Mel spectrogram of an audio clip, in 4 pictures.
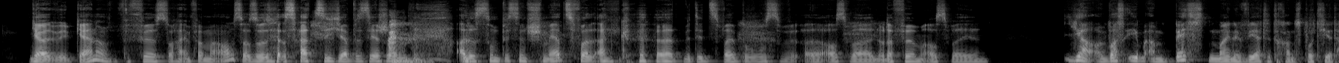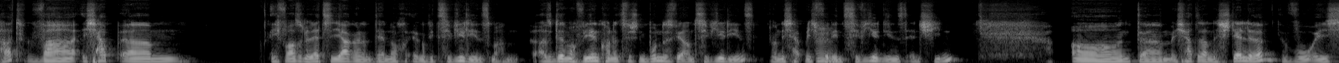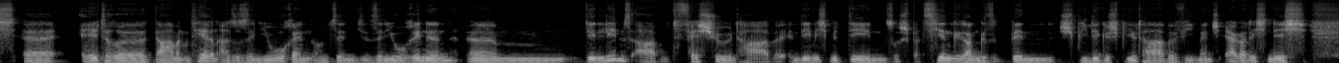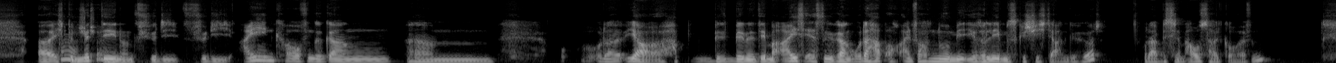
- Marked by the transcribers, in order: tapping; laughing while speaking: "das hat sich"; chuckle; laughing while speaking: "angehört"; "Firmenauswahlen" said as "Firmenauswählen"; stressed: "besten"; drawn out: "ähm"
- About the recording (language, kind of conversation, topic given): German, podcast, Wie bringst du deine Werte im Berufsleben ein?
